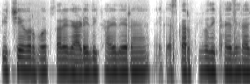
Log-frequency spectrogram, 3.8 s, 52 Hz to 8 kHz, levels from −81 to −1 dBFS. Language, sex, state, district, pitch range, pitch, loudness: Hindi, male, Jharkhand, Deoghar, 115-120 Hz, 115 Hz, -19 LUFS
